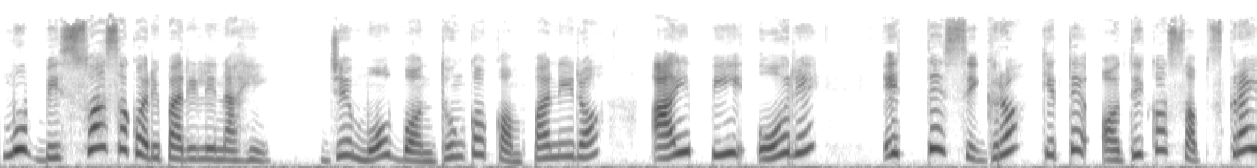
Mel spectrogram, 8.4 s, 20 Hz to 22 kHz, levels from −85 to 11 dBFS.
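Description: From start to finish the speech has a dull, gurgling, granular edge, and nothing comes through above about 15.1 kHz. That's likely MP2 compression, the MPEG Layer II kind. The codec splits the sound into 32 sub-bands and shares out a tight bit budget, so the top bands get dropped, bands flicker on and off, and the remaining ones are coarsely quantised. The damage is plainly audible, which fits a rate around 80 kbps.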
